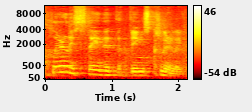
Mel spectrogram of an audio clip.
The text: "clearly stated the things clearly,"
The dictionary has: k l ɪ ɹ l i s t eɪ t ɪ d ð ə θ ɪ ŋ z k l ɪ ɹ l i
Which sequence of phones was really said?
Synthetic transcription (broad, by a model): k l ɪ ɹ l i s t eɪ t ɪ d ð ə θ ɪ ŋ z k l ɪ ɹ l i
